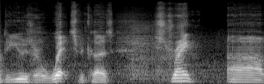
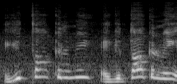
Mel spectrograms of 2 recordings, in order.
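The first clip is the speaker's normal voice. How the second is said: high, hammed-up De Niro tough-guy voice; De Niro impression; 4 dB quieter, faster than usual. Vlogger hamming it up after the wrestling recap, high mock De Niro voice. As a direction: do a playful over-the-top De Niro. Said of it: "I get a kick out of saying that".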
